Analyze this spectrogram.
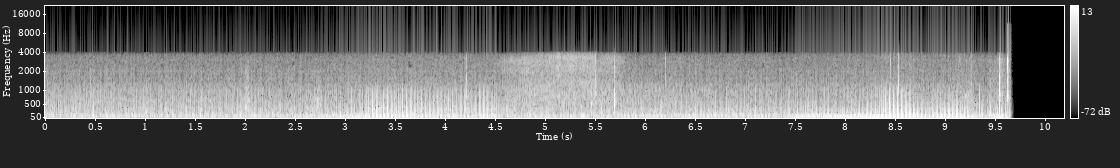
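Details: Domestic cat giving a continuous low purr with fast fine pulsing. Breathy swells rise around the third to fourth second and again near the eighth, then a brief scrape and sharp click come just before the sound cuts to silence.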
